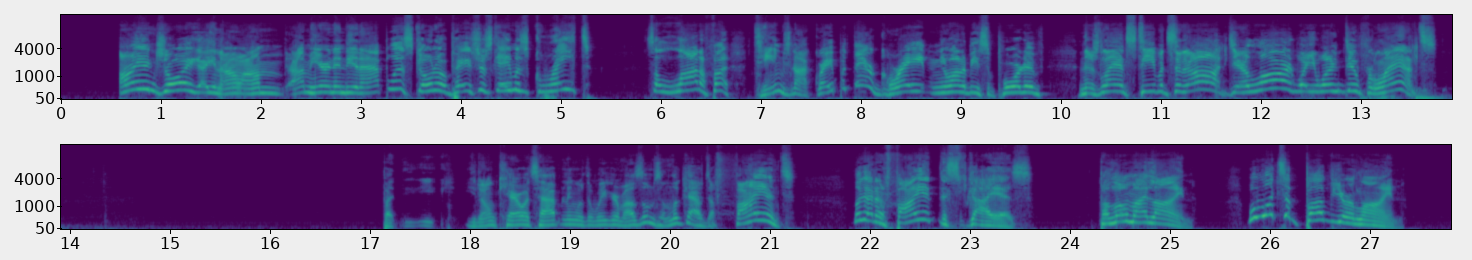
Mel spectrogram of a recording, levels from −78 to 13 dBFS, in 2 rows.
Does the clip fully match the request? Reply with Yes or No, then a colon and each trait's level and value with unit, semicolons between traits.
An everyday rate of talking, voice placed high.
Yes: average, 165 wpm; high, 235 Hz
